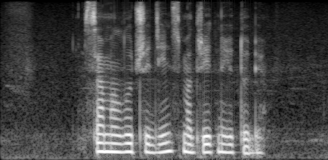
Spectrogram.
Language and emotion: Russian, neutral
